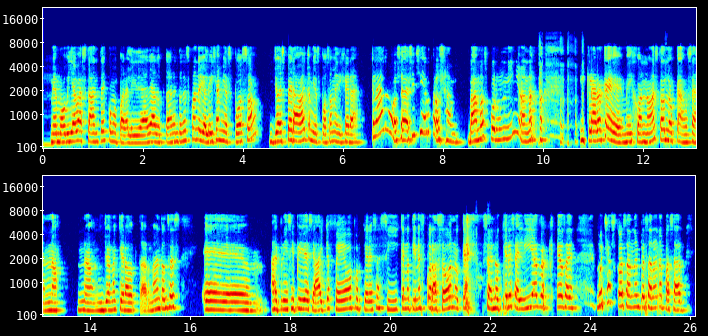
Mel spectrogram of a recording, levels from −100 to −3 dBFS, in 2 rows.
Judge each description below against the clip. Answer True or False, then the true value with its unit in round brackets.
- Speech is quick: True (200 wpm)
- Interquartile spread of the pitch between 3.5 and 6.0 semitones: True (3.9 semitones)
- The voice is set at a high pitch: True (255 Hz)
